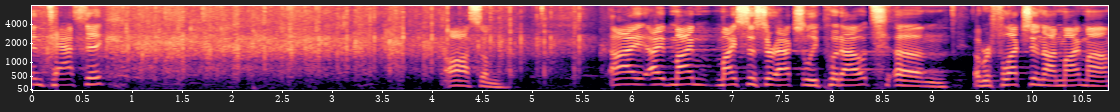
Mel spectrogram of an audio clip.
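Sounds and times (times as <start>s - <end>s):
speech: 0.0s - 1.1s, 4.1s - 4.9s, 5.8s - 10.7s
audience round of applause: 0.0s - 5.8s.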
